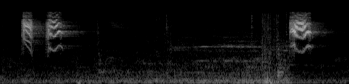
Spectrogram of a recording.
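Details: Female Double-collared seedeater calling to warm up males: a quick pair of high piping notes, a thin sustained whistle, then one loud sharp note near the end.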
